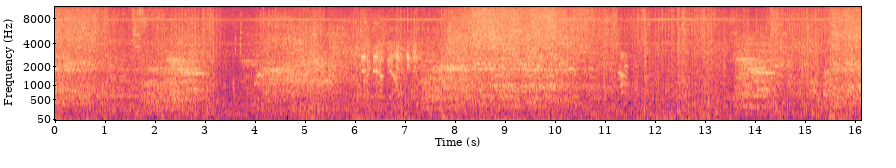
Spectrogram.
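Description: Alien creatures screech.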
